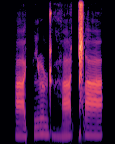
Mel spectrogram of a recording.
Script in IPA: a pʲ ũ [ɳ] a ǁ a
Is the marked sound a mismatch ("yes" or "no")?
yes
